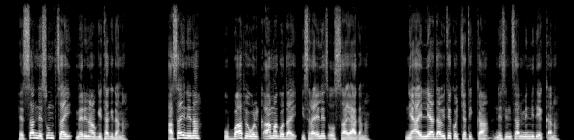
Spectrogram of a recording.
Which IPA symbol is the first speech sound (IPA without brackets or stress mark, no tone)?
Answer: h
